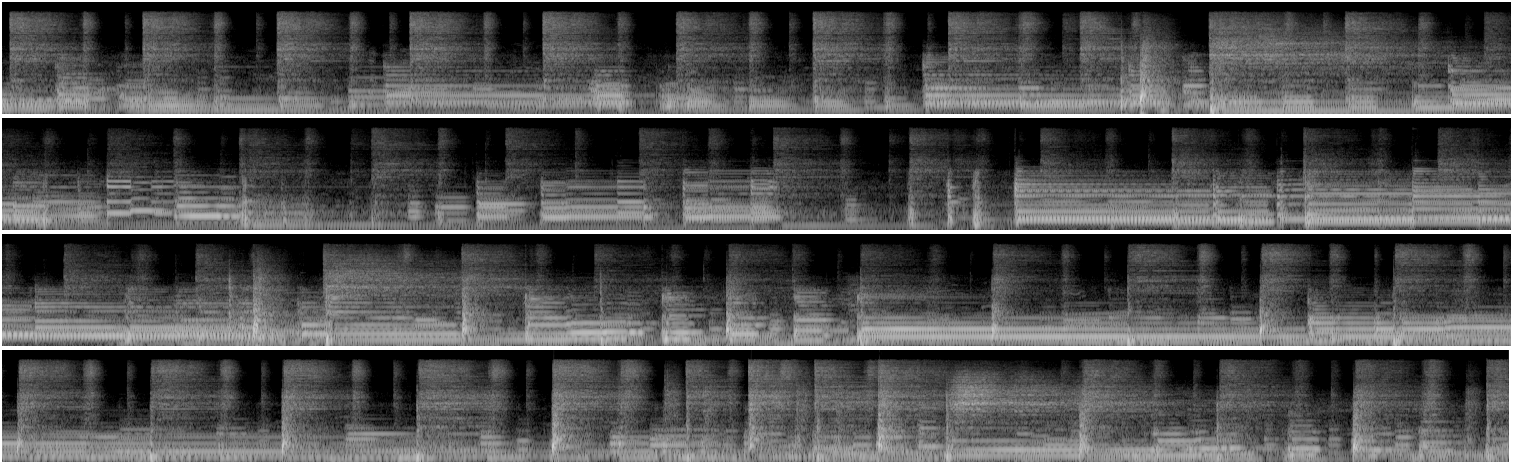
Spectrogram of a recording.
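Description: A live rock band playing: electric guitar, bass guitar, keyboard and drum kit. The music dips briefly about twelve seconds in, then comes back fuller.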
